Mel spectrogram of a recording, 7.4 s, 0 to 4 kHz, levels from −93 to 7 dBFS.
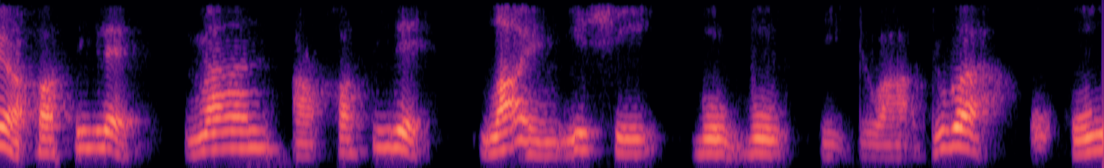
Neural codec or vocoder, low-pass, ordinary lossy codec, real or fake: codec, 16 kHz in and 24 kHz out, 0.4 kbps, LongCat-Audio-Codec, fine tuned four codebook decoder; 3.6 kHz; none; fake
